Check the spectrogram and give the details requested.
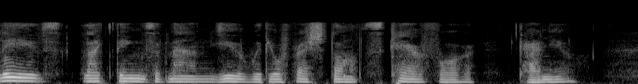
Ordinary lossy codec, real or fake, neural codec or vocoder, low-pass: AAC, 32 kbps; real; none; 7.2 kHz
